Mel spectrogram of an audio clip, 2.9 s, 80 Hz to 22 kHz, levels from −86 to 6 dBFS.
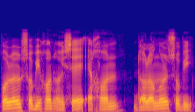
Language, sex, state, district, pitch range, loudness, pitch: Assamese, male, Assam, Kamrup Metropolitan, 95-110 Hz, -14 LUFS, 100 Hz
